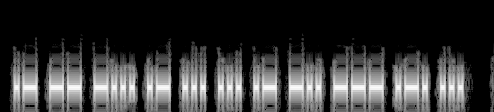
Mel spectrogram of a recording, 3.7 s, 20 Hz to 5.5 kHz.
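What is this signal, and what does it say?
Morse code, heard as a keyed tone, about 36 wpm, 600 Hz. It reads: AMBASSADORS
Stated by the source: Morse practice at 36 wpm, text of Ken Follett's novel Never, from CW med Gnister.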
